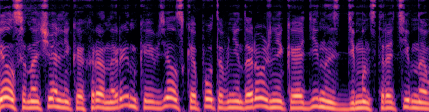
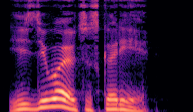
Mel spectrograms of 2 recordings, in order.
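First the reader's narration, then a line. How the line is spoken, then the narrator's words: Muttered. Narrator (Russian): Пробурчал я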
